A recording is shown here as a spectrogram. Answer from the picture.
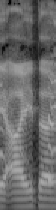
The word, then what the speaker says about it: Ida: Yeah, like however much I said hopeful, So that was Ida. – I was waiting for you to say Ida in the beginning.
